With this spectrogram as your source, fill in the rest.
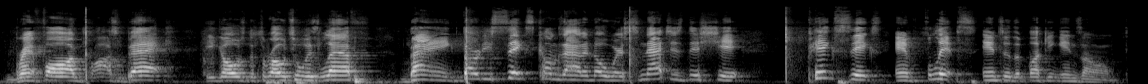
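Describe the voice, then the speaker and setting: Using a raised, projected voice with a high pitch, a man speaks at a very slow pace, his intonation lively and his loudness swinging widely. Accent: American. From US South, Durham, North Carolina. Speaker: podcast co-host. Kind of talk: casual chat. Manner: animated.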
